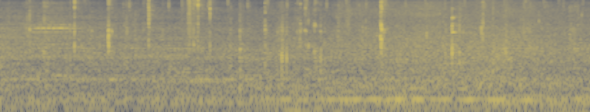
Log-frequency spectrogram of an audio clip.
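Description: Close-up chewing of fried catfish and rice, with frequent short, sharp mouth clicks and smacks. A steady low hum runs underneath.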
